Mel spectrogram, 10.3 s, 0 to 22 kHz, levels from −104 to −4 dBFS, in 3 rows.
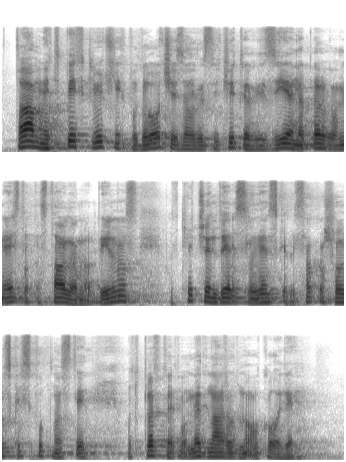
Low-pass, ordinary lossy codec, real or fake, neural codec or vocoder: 10.8 kHz; none; fake; codec, 44.1 kHz, 2.6 kbps, SNAC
